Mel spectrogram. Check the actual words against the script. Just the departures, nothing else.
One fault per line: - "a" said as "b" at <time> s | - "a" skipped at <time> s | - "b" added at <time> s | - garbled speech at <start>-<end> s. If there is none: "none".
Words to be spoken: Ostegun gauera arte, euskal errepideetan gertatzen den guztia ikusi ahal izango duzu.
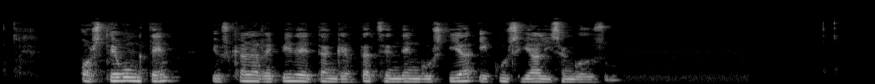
- "gauera" skipped at 1.4 s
